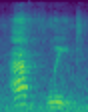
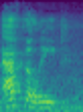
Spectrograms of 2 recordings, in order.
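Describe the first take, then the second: First: The word is said with two syllables. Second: The word is said with three syllables. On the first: The speaker calls it right. "Two syllables" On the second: The speaker calls it wrong. "Not athlete"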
